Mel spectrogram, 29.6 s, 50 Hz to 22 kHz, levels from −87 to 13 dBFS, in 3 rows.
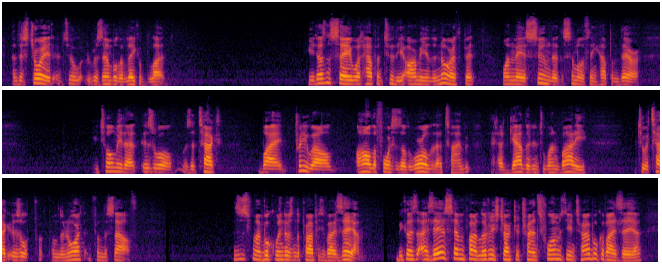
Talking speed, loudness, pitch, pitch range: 180 wpm, -18 LUFS, 170 Hz, 155-190 Hz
